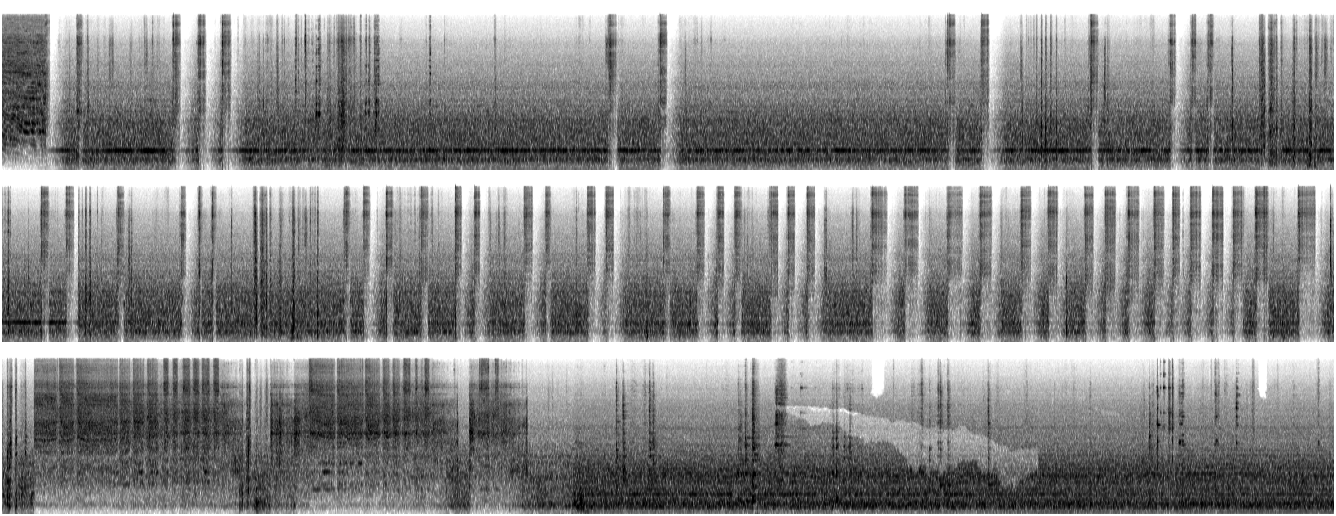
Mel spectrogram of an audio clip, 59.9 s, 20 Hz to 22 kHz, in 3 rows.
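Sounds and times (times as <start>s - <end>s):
angle grinder cutting steel: 0.0s - 1.3s, 40.4s - 47.9s
welder crackling: 0.0s - 4.7s, 9.0s - 10.6s, 14.1s - 47.9s.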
